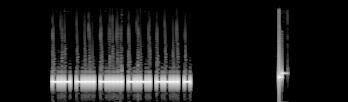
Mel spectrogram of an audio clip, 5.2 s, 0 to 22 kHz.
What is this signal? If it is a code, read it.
Morse code, heard as a keyed tone, about 40 wpm, 700 Hz. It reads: KB6CZT
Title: USA Call Signs - 6 Characters - 3x Character Spacing - 40wpm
